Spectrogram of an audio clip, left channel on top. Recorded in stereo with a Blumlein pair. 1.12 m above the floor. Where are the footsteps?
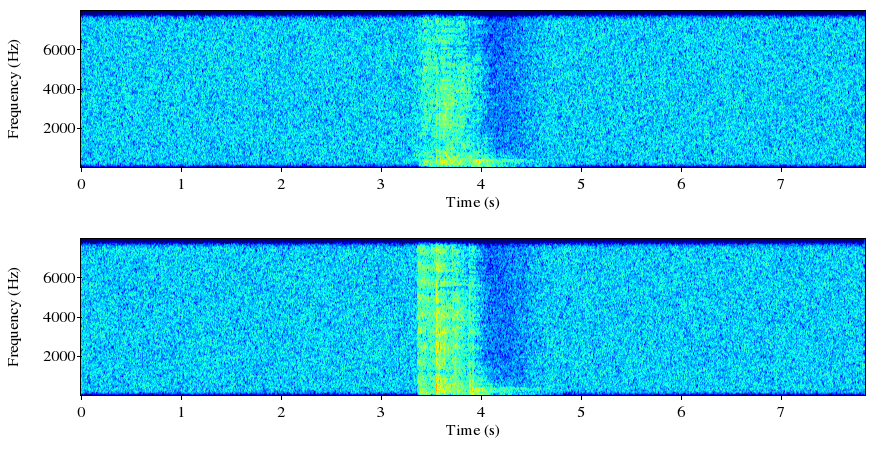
60° right, 9.5 m.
